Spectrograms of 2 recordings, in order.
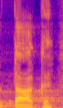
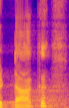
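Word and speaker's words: talk: इसे पढ़ा जाता है दोस्तों टॉक। टी ए एल के। इसे पढ़ेंगे टॉक।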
